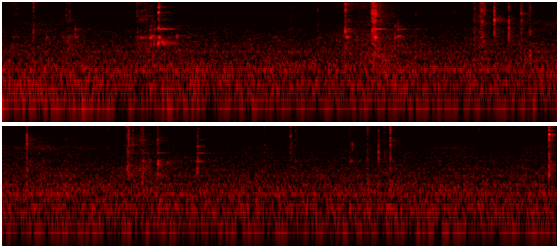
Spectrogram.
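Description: Scattered light clicks and taps of small metal valve parts being handled and fitted together on a desk: a thermostatic radiator valve's controller and body. Under it is a steady low room hum.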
